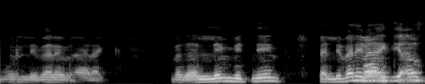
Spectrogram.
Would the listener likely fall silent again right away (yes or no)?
yes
